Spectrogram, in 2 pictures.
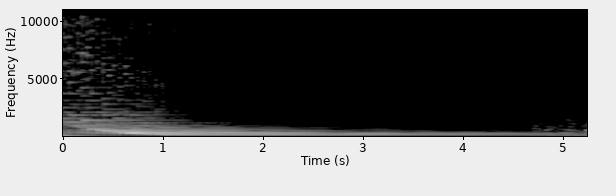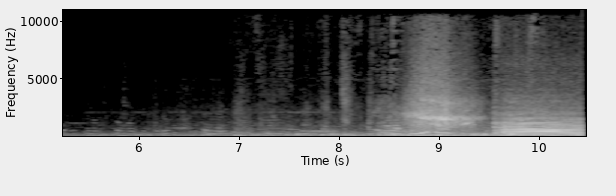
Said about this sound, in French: fais gaffe. C'est la nouvelle Porsche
